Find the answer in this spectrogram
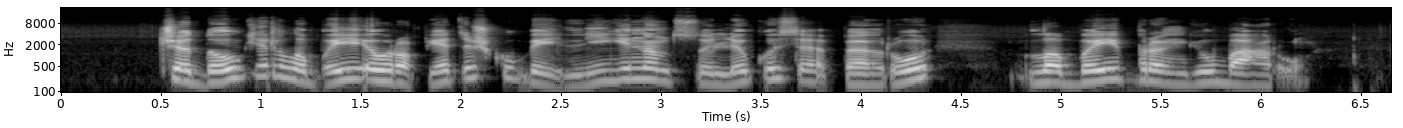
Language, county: Lithuanian, Kaunas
